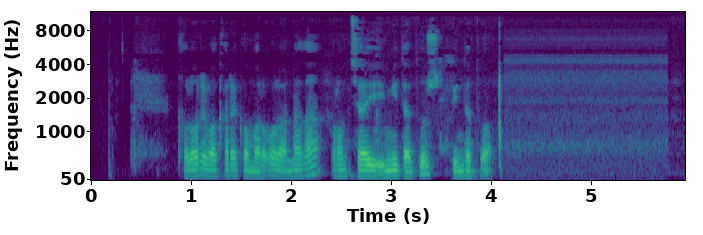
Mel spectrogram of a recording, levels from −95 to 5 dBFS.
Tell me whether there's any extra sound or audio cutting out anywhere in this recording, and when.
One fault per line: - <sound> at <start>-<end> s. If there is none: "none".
none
